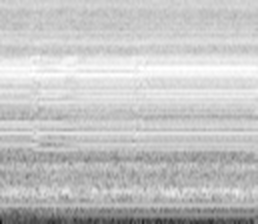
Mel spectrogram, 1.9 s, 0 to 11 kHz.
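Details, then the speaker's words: Bench power supply feeding a repaired Rockford Fosgate Punch 225.2 amplifier (circa 1998-99, two shorted output transistors found) during a 4-ohm power test: low, steady electrical hum with faint buzz; normal under load. "my power supply will make some noise i just start and by putting up the remote cable to the amplifier"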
